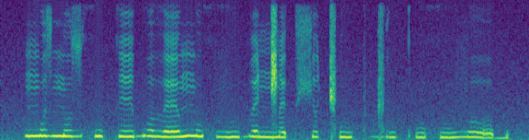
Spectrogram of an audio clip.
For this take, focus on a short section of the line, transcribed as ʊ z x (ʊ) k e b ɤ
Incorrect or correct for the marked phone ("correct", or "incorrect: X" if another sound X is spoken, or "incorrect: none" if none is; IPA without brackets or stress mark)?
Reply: incorrect: u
